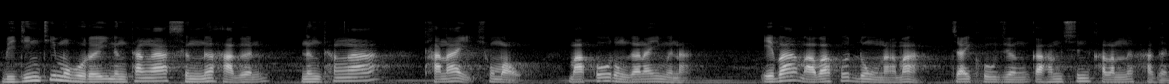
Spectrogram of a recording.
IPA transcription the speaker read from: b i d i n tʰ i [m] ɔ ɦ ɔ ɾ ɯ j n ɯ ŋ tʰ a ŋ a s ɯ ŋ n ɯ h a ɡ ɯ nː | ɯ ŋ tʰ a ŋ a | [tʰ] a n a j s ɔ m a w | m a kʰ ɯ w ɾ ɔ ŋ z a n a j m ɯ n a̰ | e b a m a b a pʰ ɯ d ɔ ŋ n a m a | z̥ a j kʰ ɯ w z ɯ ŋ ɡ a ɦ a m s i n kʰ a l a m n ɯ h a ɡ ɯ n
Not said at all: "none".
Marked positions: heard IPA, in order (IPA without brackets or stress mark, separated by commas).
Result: m, tʰ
